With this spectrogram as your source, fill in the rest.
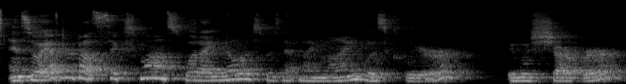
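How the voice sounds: A soft-spoken woman talks at a medium pitch with a dark, mellow tone and lively intonation. Her fairly slow delivery sits in strong room echo.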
